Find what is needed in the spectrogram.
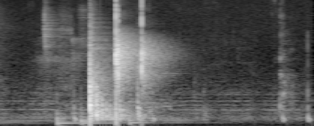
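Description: A pool shot: billiard balls clacking, three sharp clicks in quick succession within about a second, the first the loudest.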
